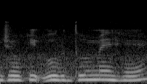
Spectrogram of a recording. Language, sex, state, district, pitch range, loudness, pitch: Hindi, female, Uttar Pradesh, Jalaun, 195-210 Hz, -28 LUFS, 205 Hz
